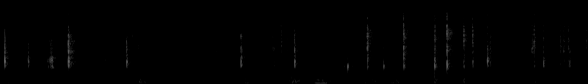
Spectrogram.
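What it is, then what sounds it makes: Plastic game controller buttons. Fingertips press and tap the buttons and thumbstick of a white, hollow plastic Xbox game controller, with the hand covering part of it by the end. About 21 quiet, short, bright plastic clicks and taps come in an irregular rhythm, each dying away almost at once with very little low end.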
